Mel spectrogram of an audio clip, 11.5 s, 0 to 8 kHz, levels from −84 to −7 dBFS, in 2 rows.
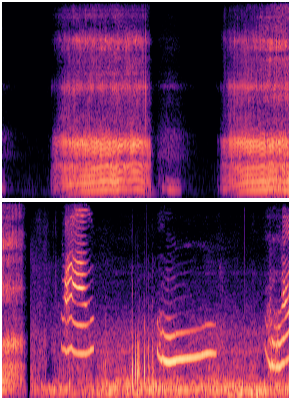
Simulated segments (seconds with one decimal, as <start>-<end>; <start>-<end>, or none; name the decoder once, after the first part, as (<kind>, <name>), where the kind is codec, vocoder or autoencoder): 0.0-4.9 (codec, DAC); 8.0-8.4; 9.2-11.5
